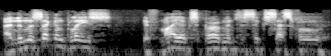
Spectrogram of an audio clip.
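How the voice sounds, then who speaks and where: An actor playing a suave, villainous professor, politely gloating and deliberate, in 1940s radio drama style. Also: male voice, a little high, lively intonation, pushed and bright. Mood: gloating menace. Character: suave villainous professor, scheming and menacingly courteous. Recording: muffled, hissy vintage radio recording.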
